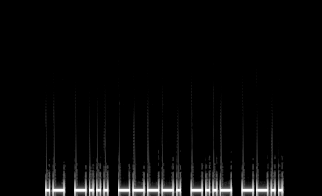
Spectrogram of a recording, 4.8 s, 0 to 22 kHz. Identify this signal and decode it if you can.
Morse code, heard as a keyed tone, about 22 wpm, 700 Hz. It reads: AB9XZ
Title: USA Call Signs 22wpm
